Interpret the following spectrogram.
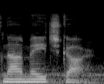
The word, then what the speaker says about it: Namagar: Local term Namagar pronounced Namgar.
